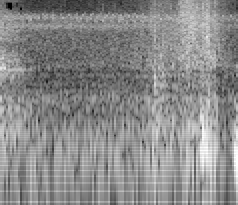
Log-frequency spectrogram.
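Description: Steady high-pitched chorus of field insects, with a rustle of dry grass underfoot near the end.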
